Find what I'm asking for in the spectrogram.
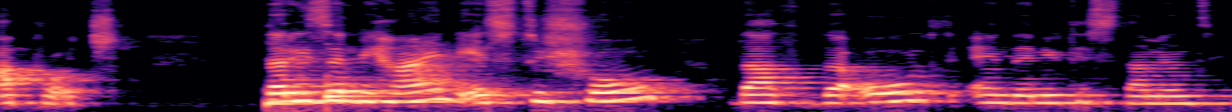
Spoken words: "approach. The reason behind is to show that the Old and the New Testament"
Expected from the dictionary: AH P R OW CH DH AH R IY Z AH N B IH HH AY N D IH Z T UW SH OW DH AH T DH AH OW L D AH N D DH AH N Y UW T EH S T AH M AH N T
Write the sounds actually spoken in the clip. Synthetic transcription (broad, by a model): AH P R OW CH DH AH R IY Z AH N B IH HH AY N D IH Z T UW SH OW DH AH T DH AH OW L D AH N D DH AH N Y UW T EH S T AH M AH N T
